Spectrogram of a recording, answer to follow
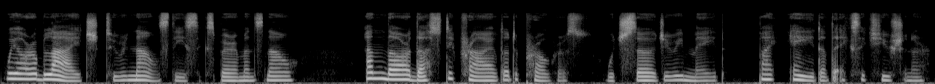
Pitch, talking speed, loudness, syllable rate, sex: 195 Hz, 150 wpm, -22 LUFS, 5.2 syllables/s, female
